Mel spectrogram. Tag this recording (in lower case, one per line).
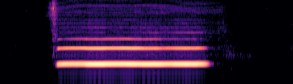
woodwind instrument
music
musical instrument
